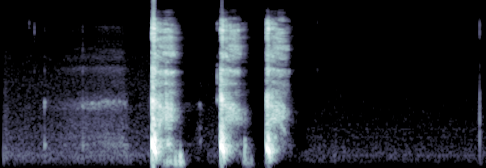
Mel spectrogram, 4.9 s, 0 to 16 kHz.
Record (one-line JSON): {"three_cough_length": "4.9 s", "three_cough_amplitude": 32768, "three_cough_signal_mean_std_ratio": 0.16, "survey_phase": "beta (2021-08-13 to 2022-03-07)", "age": "45-64", "gender": "Female", "wearing_mask": "No", "symptom_cough_any": true, "symptom_runny_or_blocked_nose": true, "symptom_sore_throat": true, "symptom_fatigue": true, "symptom_headache": true, "symptom_change_to_sense_of_smell_or_taste": true, "symptom_onset": "2 days", "smoker_status": "Never smoked", "respiratory_condition_asthma": true, "respiratory_condition_other": false, "recruitment_source": "Test and Trace", "submission_delay": "1 day", "covid_test_result": "Positive", "covid_test_method": "RT-qPCR", "covid_ct_value": 21.8, "covid_ct_gene": "N gene", "covid_ct_mean": 22.3, "covid_viral_load": "50000 copies/ml", "covid_viral_load_category": "Low viral load (10K-1M copies/ml)"}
